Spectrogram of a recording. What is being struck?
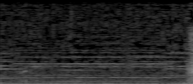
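Nothing is struck.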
